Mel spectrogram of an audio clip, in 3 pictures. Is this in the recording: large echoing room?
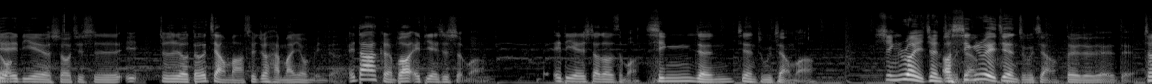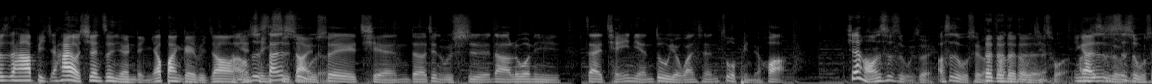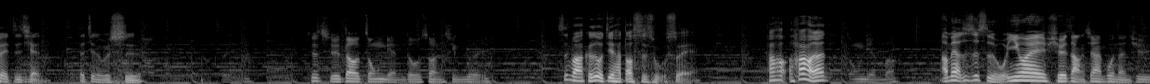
no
